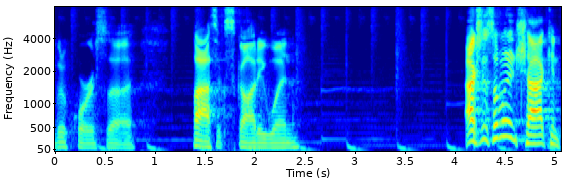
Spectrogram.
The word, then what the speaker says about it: Nguyen: You do pronounce it like win.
